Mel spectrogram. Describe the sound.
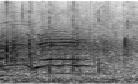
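An audience breaks into steady applause, a dense wash of many hands clapping, with a few raised voices or whoops riding over it throughout.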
